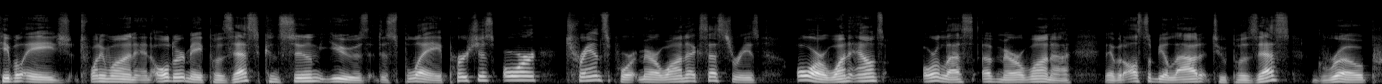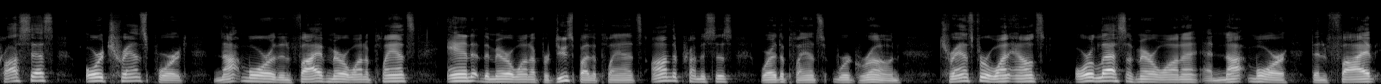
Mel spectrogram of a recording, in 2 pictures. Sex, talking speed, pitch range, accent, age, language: male, 145 wpm, 105-135 Hz, American, 40-59, English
